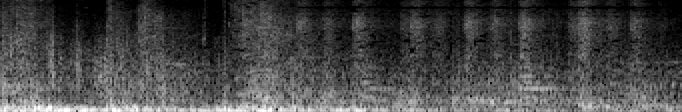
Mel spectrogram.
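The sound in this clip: Gunfire or cannon fire shot on an order to fire makes a loud, rumbling barrage of booms that roll together continuously and ease off slightly toward the end.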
